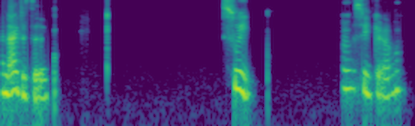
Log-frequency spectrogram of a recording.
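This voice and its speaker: A woman's voice: on the high side, drawn-out words, creaky, darkish tone, slightly rough. A woman from Ghana on a podcast panel, answering playfully and briefly. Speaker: podcast guest. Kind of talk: casual panel chat.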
